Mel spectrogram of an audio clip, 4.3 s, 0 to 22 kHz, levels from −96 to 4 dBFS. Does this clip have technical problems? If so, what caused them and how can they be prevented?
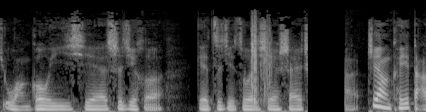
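Yes. From 2.51 to 2.72 s there is cable scratch noise, a dense, uneven rustle about as loud as the speech. It is likely a worn cable or connector being moved, its contact resistance jumping rapidly. Replacing worn cables and securing connectors prevents it.

From 3.07 to 3.47 s a stream reconnect occurs. The audio drops to silence for 377 ms. The player then reconnects and restarts its decoder, resuming about a tenth of a second later in the speech. A steadier network connection or a larger playback buffer prevents it.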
